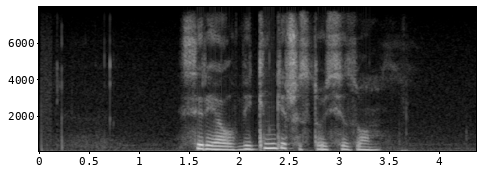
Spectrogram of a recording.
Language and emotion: Russian, neutral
